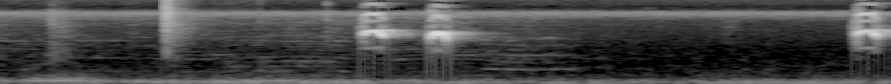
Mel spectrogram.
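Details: Juvenile sooty-headed bulbul, trained as a trapping lure, utters a quick pair of sharp chirps followed later by a single one, plus a soft click earlier; a steady shrill tone runs throughout.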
